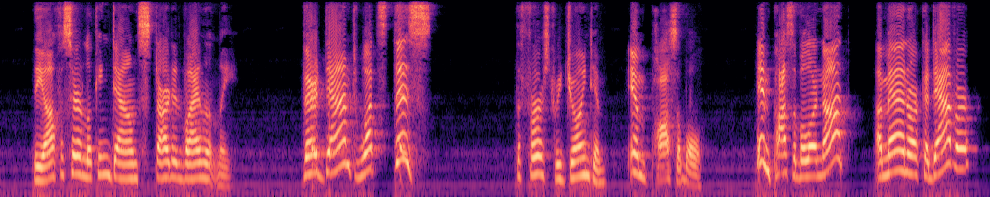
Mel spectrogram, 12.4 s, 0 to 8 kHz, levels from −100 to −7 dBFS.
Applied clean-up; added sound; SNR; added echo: none; none; none; none.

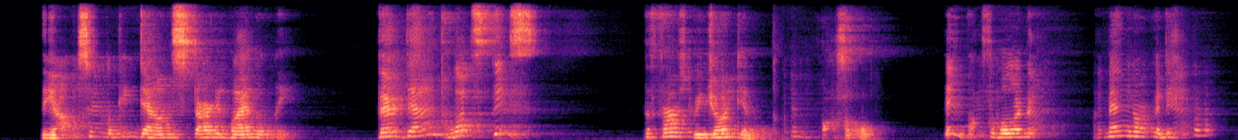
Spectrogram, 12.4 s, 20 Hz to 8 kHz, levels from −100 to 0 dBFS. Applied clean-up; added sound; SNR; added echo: neural mask model DeepFilterNet 3.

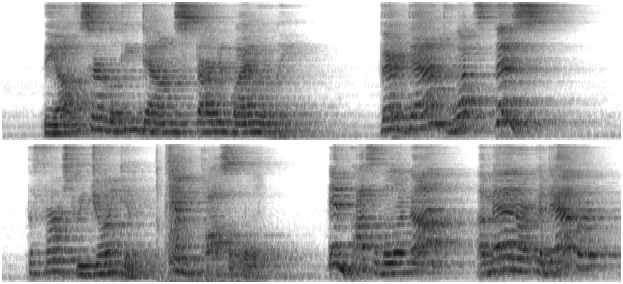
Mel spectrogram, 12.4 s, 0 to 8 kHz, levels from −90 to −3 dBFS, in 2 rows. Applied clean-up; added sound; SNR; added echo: neural separator model SepFormer DNS4.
